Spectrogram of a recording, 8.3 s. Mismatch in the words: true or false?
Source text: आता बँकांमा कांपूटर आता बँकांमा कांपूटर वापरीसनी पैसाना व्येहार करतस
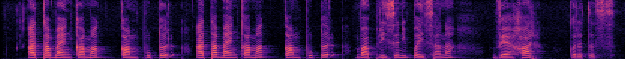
false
